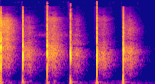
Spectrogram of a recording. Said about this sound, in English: Those triple clap edit points are neat. I learned that from listening to podcasts.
